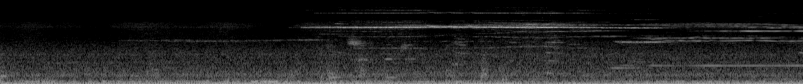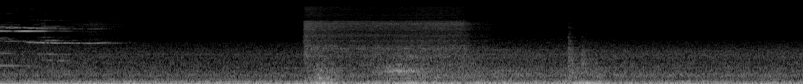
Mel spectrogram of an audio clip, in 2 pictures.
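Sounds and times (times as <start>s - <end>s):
train low rumble: 0.0s - 16.0s
train wheel squeal: 1.1s - 9.4s
air hiss: 11.1s - 13.0s.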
